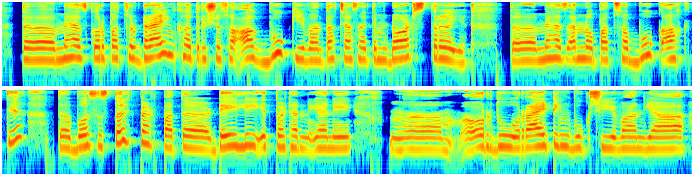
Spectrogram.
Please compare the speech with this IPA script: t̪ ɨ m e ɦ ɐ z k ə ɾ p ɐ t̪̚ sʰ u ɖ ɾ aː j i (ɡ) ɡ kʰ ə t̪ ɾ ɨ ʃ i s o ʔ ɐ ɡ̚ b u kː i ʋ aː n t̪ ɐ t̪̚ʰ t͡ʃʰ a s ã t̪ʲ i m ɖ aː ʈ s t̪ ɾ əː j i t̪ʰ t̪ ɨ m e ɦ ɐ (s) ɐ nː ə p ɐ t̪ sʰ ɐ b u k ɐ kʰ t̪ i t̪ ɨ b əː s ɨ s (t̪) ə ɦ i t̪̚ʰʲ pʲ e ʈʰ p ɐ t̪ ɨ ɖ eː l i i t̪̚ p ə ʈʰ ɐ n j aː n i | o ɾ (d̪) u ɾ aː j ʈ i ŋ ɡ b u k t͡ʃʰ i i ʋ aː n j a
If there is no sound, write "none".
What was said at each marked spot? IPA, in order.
ŋ, z, t̪, d̪

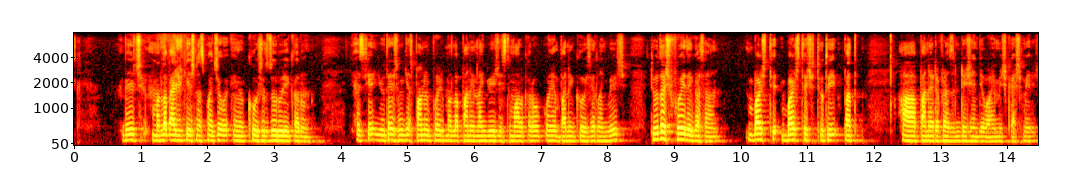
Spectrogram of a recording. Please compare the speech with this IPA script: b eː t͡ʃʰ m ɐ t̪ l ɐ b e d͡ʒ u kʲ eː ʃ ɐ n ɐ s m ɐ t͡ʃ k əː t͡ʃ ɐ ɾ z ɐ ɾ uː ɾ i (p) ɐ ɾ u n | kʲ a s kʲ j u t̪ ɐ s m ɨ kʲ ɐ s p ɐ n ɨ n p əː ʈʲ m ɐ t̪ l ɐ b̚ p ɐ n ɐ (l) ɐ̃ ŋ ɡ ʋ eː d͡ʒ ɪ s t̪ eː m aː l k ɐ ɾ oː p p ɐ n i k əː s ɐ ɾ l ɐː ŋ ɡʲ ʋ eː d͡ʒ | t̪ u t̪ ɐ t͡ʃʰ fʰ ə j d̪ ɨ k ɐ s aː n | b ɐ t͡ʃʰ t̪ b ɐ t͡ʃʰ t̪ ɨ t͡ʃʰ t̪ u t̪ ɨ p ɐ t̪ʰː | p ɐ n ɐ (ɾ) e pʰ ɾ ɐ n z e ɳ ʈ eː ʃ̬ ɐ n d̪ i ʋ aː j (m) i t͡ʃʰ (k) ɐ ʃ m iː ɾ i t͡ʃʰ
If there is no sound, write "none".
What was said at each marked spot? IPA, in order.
k, l, ɾ, m, k

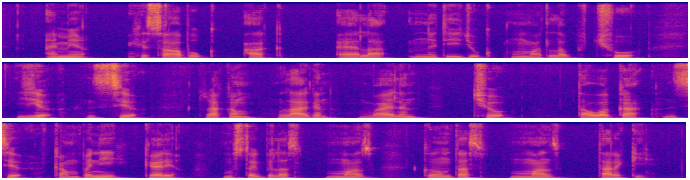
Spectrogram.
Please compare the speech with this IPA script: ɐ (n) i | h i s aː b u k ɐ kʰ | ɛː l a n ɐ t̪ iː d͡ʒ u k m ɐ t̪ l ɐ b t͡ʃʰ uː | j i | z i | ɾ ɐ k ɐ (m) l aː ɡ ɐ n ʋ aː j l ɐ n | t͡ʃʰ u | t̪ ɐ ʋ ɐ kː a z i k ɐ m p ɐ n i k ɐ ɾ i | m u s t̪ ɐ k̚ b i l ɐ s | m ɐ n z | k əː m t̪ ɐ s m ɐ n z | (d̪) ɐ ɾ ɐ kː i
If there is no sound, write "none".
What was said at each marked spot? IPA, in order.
m, m, t̪

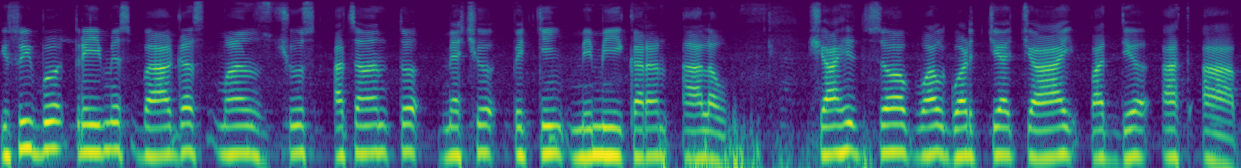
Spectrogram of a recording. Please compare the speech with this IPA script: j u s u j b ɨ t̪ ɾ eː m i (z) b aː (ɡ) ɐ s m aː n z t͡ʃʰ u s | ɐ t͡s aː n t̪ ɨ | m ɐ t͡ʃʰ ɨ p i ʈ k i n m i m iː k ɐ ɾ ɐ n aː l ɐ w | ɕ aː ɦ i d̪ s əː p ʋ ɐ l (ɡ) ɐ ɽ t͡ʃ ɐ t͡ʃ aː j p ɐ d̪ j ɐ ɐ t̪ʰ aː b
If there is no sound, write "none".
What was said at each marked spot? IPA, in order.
s, ɡ, ɡ

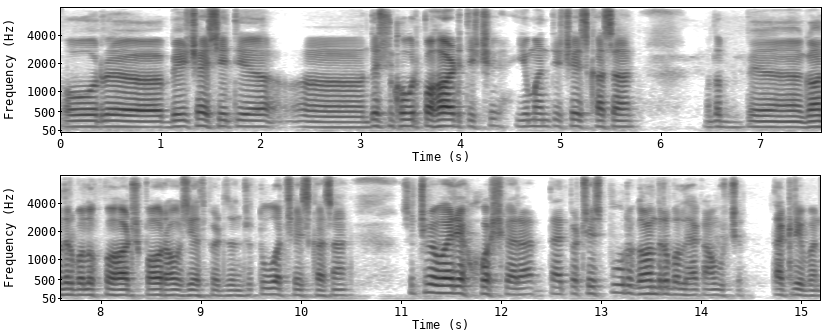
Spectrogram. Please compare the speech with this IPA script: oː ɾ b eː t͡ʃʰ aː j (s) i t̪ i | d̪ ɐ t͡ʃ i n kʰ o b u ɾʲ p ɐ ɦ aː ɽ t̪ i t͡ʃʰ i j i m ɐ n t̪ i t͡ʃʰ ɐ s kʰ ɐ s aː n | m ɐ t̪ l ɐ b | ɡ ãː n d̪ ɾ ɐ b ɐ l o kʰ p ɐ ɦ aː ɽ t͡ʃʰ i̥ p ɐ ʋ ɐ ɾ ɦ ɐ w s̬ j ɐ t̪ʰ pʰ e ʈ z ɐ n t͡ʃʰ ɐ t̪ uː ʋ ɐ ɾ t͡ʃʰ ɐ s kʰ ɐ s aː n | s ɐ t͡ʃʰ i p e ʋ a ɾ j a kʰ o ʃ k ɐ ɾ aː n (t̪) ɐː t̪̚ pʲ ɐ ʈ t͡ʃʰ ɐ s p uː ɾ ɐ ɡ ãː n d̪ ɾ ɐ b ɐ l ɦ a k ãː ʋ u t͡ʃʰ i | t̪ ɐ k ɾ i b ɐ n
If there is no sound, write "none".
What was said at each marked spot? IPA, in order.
s, t̪

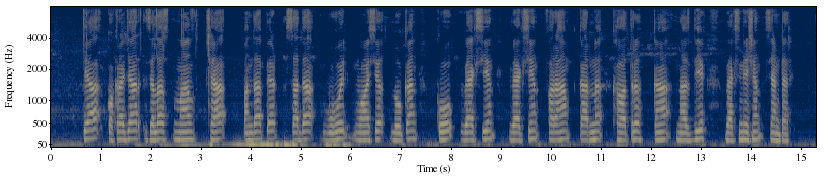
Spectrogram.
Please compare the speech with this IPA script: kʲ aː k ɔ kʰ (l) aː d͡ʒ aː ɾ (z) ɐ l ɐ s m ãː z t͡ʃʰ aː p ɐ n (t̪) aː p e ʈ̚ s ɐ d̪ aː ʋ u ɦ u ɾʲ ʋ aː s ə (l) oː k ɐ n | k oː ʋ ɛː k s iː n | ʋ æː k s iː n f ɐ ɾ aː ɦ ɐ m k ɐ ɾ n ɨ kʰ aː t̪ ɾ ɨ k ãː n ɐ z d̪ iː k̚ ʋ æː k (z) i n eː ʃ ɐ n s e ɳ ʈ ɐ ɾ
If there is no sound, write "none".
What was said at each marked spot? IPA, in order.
ɾ, z, d̪, l, s

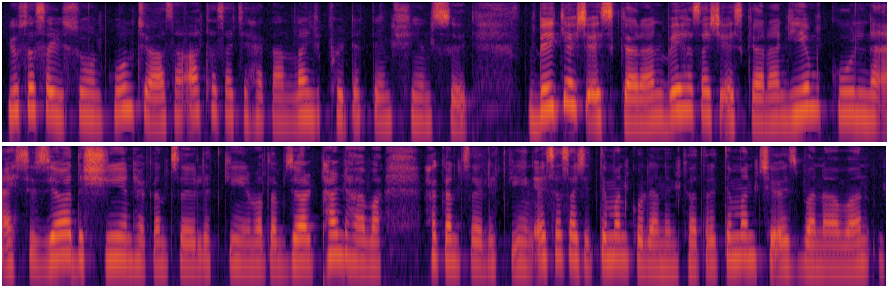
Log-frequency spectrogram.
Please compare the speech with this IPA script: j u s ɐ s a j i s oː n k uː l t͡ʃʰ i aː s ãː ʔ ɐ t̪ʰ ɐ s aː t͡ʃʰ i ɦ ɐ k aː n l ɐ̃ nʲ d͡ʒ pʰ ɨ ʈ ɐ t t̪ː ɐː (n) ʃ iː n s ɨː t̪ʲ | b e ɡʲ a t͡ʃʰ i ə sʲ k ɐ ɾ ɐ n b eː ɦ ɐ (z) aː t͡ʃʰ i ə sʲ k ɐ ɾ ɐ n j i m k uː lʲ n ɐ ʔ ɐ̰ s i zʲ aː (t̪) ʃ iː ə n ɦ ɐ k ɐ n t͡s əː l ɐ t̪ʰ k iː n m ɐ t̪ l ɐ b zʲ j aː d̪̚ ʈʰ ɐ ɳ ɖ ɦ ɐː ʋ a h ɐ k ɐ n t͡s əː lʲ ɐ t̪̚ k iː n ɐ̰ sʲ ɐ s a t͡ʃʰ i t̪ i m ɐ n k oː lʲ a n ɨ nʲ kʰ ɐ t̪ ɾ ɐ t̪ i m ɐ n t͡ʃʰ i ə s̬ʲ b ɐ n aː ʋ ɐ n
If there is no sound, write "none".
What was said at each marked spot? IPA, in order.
m, s, d̪

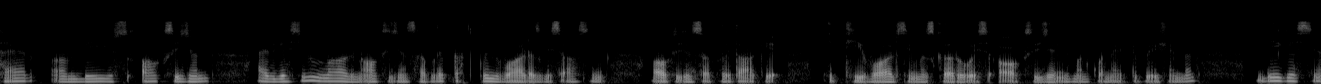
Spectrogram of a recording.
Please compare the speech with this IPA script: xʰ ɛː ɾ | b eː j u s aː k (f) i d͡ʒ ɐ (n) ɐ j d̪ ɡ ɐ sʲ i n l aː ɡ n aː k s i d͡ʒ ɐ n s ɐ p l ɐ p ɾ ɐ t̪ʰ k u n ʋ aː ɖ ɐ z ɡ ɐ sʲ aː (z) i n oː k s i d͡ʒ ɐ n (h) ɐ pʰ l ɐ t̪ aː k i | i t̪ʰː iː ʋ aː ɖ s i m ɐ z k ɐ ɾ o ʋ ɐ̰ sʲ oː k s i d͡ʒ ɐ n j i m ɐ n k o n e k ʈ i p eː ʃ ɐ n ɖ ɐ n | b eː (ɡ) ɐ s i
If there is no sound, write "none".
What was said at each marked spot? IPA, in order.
s, n, s, s, ɡ

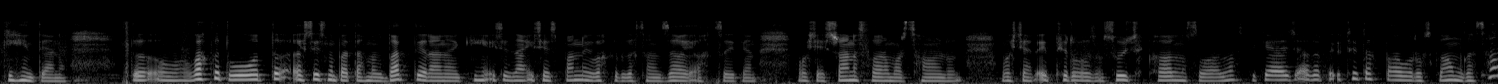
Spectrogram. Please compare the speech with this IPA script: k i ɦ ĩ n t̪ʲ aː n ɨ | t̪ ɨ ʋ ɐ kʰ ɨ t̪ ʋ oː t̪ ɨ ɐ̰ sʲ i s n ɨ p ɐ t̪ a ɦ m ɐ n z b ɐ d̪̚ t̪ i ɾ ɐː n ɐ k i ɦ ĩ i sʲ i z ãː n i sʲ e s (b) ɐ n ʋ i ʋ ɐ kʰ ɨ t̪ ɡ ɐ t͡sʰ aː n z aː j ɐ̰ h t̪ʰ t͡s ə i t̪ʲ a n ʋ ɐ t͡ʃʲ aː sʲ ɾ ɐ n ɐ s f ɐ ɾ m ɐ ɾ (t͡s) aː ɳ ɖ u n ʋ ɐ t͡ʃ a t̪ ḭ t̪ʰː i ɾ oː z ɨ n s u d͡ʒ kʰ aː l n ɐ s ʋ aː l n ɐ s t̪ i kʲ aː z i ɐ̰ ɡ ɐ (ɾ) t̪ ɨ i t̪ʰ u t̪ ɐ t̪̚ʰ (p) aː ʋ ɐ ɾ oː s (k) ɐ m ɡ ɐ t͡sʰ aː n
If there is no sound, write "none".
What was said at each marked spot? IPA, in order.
p, t͡sʰ, ɾ, p, k

